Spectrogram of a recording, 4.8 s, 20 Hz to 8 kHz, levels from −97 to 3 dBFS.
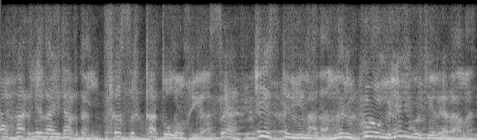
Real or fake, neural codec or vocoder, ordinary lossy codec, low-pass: fake; codec, 16 kHz, 2 kbps, FreqCodec, smaller model; none; none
